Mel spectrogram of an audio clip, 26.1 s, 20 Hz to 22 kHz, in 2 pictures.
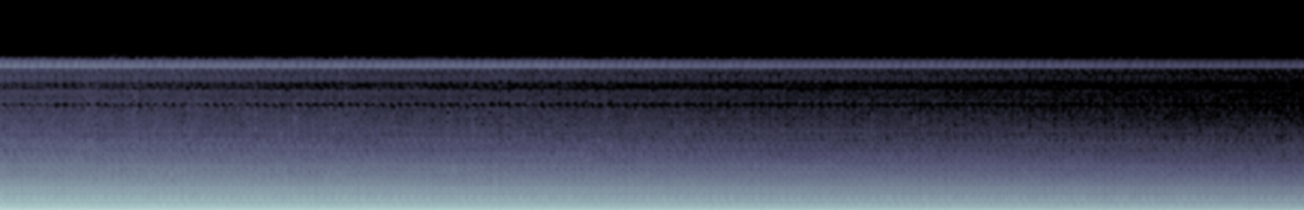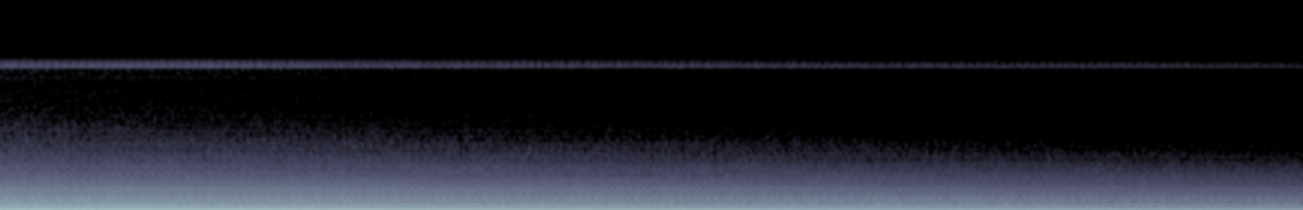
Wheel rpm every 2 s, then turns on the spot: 0, 60, 120, 50, 30, 0, 0, 0, 0, 0, 0, 0, 0.
none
